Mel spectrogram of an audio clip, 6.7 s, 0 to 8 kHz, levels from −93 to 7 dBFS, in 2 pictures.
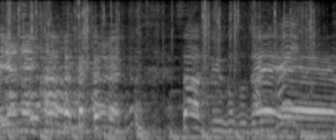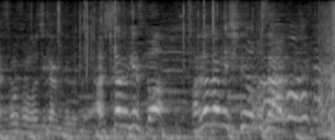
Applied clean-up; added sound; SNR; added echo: none; Zipper (clothing); 14 dB; reverberation time 0.4 s.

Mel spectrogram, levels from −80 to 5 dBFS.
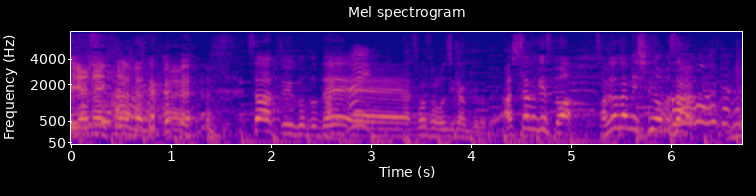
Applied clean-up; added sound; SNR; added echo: none; none; none; none.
